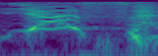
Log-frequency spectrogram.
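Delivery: tiny high-pitched squeak. Acted. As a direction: squeak it out nervously. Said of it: "and squeaked out".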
